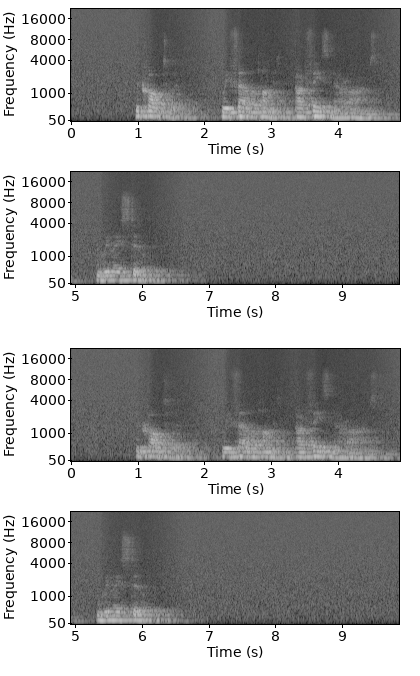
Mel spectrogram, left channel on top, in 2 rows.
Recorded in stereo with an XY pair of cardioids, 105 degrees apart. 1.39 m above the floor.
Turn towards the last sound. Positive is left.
turn(degrees=15)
